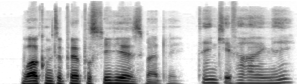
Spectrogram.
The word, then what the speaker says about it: Madly: are um so yeah my name is madley like madley in love um oh really madley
